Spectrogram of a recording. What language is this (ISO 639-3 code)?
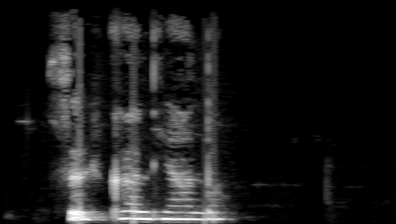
luo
